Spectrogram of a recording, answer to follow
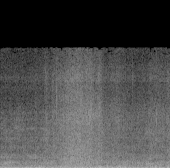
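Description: A steady low hum with a brief rustle about a second in, as the phone camera is moved over a fabric-covered puppy pad.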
